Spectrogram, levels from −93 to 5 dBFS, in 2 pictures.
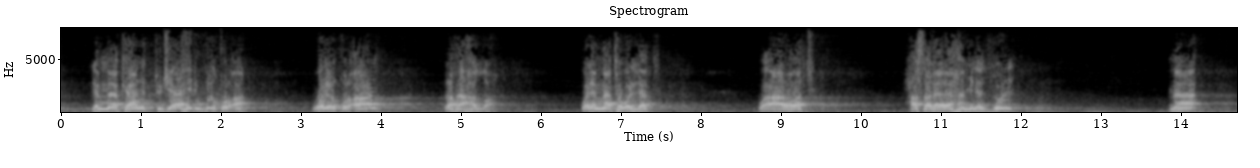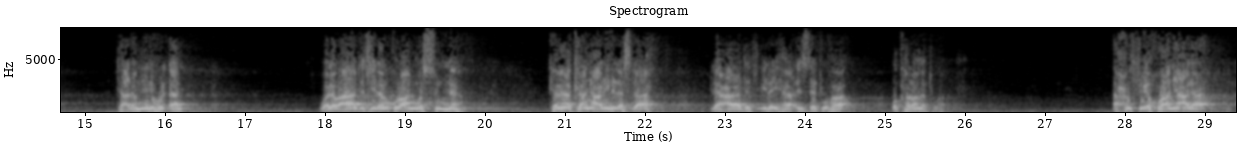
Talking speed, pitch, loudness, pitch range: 65 wpm, 150 Hz, -19 LUFS, 135-170 Hz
